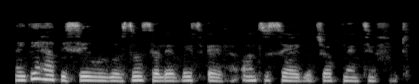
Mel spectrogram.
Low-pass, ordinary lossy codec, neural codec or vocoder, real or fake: 7.2 kHz; none; none; real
